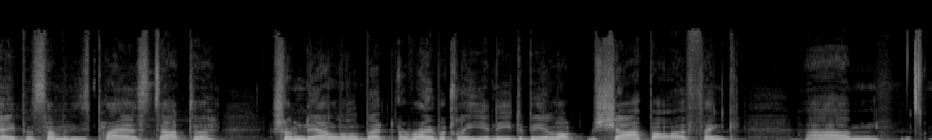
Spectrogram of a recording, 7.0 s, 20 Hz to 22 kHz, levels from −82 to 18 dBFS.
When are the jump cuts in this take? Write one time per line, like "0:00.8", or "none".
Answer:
none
